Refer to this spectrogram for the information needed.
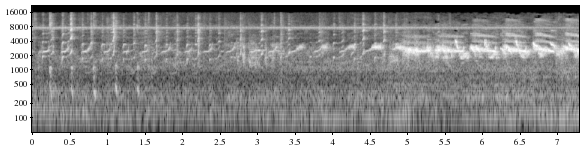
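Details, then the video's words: Caged Chinese Hwamei, described as 90% pure, showing off its wings and singing with nodding, lion-dance-style movements. Short whistled notes repeat rapidly, quieter at first, then grow louder and more sustained after about five seconds. A steady high electronic tone runs throughout. "Họa mi thuần 90%, chơi cánh, hót gật gù múa lân"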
